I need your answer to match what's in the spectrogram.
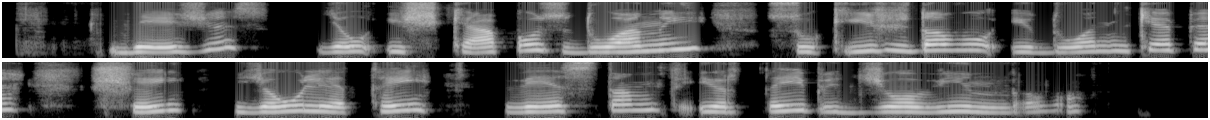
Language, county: Lithuanian, Panevėžys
